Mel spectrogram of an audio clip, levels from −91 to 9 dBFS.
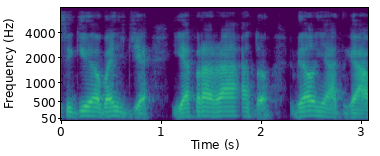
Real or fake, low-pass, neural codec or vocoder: fake; 7.2 kHz; codec, 16 kHz, 4.8 kbps, FACodec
